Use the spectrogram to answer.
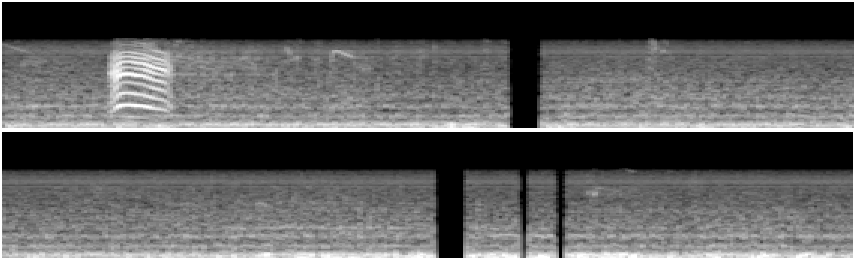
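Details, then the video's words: Crow at dawn, one of a group, giving one loud rasping caw early on, then quiet except a faint short note, over constant low rumble with several brief dropouts. "Dawn with a Murder of Crows"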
